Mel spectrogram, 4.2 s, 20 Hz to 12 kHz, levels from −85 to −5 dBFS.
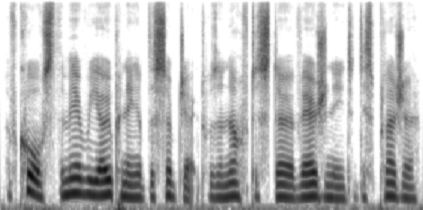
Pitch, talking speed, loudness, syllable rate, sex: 165 Hz, 215 wpm, -19 LUFS, 6.4 syllables/s, female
